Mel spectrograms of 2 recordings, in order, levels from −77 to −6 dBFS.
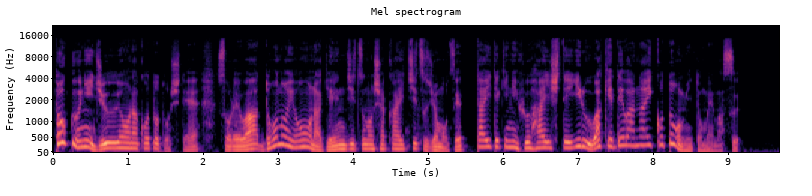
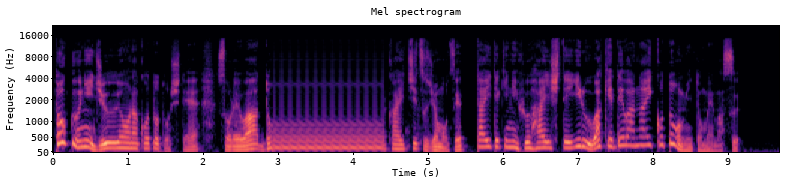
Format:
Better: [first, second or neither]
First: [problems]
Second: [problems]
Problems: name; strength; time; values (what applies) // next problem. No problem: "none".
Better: first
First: none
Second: audio freezing; at 3 s for 1.5 s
